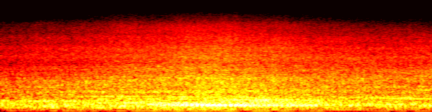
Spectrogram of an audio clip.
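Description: Road traffic: a passing vehicle's engine hum swells to a peak about halfway through, then fades, over a steady background of street noise.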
